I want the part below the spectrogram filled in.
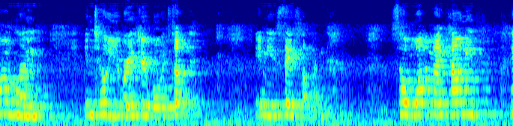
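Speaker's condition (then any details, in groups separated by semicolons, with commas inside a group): Cerebral palsy, spastic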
